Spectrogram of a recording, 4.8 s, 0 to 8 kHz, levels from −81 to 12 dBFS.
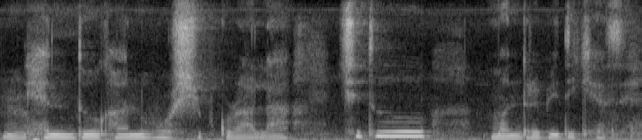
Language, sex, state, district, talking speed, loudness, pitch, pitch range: Nagamese, female, Nagaland, Dimapur, 125 wpm, -18 LUFS, 175 Hz, 165-190 Hz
